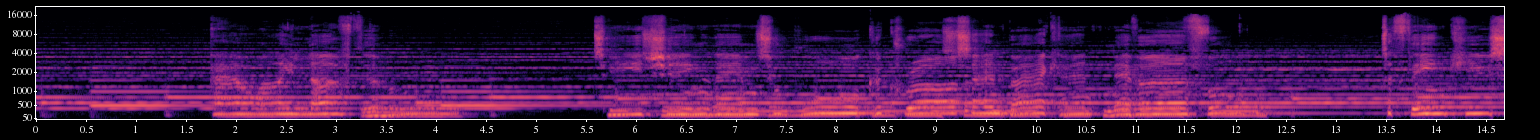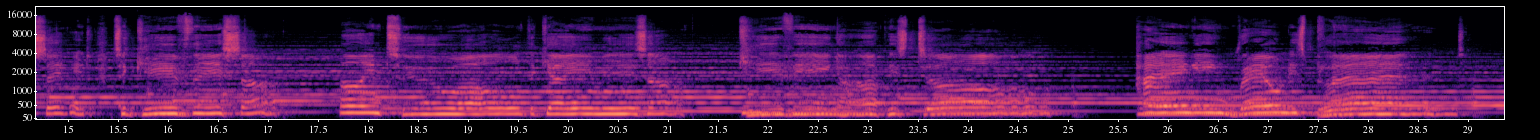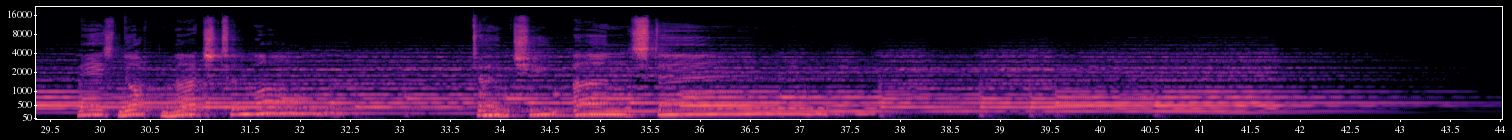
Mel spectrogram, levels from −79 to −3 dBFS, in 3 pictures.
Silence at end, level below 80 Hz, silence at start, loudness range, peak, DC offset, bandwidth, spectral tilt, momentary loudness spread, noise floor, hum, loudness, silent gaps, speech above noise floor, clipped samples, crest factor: 0.5 s; -72 dBFS; 0 s; 8 LU; -10 dBFS; under 0.1%; 16.5 kHz; -4 dB/octave; 11 LU; -58 dBFS; none; -28 LUFS; none; 31 dB; under 0.1%; 18 dB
